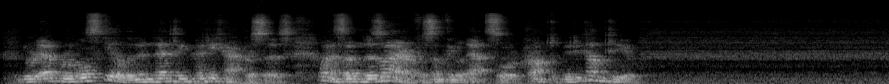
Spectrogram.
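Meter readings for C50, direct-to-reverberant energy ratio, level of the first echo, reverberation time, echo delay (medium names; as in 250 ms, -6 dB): 0.5 dB, -11.5 dB, no echo, 0.45 s, no echo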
